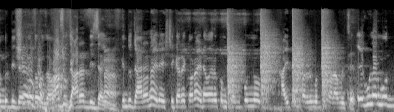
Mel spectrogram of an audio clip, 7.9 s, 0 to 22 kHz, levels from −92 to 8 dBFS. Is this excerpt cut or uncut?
cut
